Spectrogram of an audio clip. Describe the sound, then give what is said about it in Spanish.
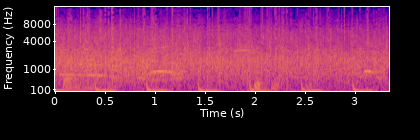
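A mountain community audience claps steadily in sustained applause for Antonio Waldner, dense and fairly loud, with a few stronger rhythmic beats standing out among the scattered hand claps. “Antonio, este aplauso que viene es para vos a lo grande.”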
